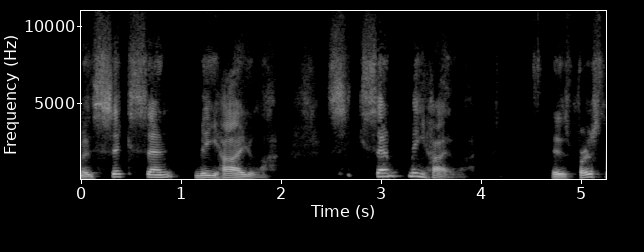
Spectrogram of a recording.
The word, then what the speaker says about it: Csikszentmihalyi: name no one in the whole world can pronounce, but his name is Csikszentmihalyi.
